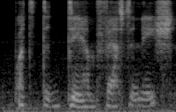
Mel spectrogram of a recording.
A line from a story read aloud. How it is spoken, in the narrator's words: Celesta said in a disgusted whisper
